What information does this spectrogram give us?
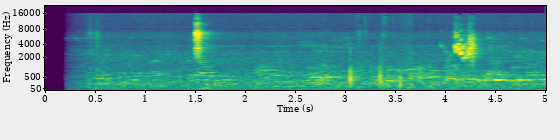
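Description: Budgerigars give two brief, bright chirps over a soft, muffled background murmur.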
